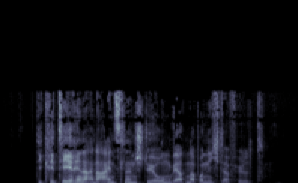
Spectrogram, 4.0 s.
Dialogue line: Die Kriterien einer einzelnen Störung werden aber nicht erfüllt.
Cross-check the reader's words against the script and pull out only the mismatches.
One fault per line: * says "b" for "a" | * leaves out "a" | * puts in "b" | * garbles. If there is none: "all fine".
all fine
